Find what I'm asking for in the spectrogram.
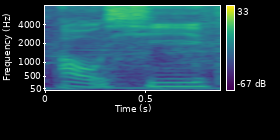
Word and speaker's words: Ao Xi: Es wird geschrieben S-C-O-R. So findet ihr ihn auf Instagram. Wie ist der, die chinesische Aussprache? A-O-X-I geschrieben, glaube ich. Genau, das ist ja S-C-O-R.A-O-X-I und dies, das ist Ao Xi.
